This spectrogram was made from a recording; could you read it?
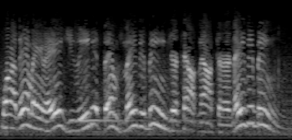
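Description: Old Southern backwoods storekeeper, folksy grumbler, drawling, vintage radio comedy, dull sound. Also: male voice, extremely high pitch, lively intonation, normal speed. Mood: scolding. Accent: rural Southern US. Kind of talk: 1930s radio comedy acting. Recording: muffled, noisy old radio recording.

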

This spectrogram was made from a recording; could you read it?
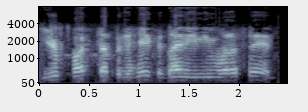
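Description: A man's voice: mid-range voice, flat delivery, quick pace, fairly bright tone. A foul-mouthed man making a crude prank phone call.

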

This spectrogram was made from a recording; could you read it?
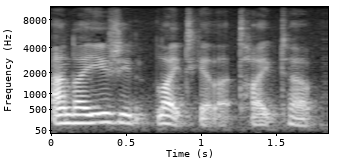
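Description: A middle-aged woman with a low voice and a gravelly edge shares writing advice from her home study. She talks casually to the camera, thinking aloud with fillers and restarts. A faint hum sits under the recording. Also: quick pace. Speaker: novelist. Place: home study with a map on the wall.

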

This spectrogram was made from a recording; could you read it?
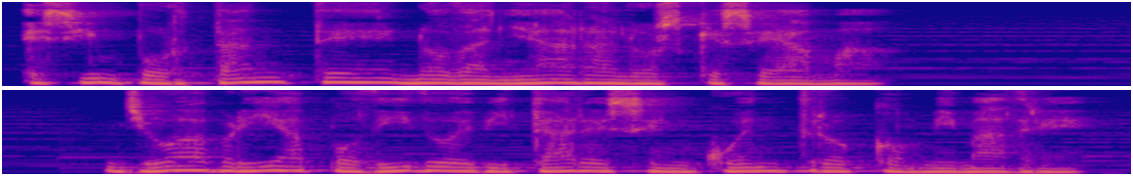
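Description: Man, very slow pace, mellow dark tone, solemn reverent prayer reading, soft music behind. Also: medium pitch, fairly even intonation. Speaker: narrator of a guided prayer meditation. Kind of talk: devotional scripted reading, guided meditation.

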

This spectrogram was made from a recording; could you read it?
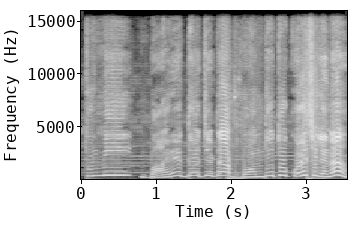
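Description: A man's voice: extremely high pitch, animated, moderate pace, vocal fry, darkish tone, soft background music, full character voice. A man voicing a frightened young village husband in a cartoon, agitated and dramatic. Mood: worried. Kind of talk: cartoon voice acting.

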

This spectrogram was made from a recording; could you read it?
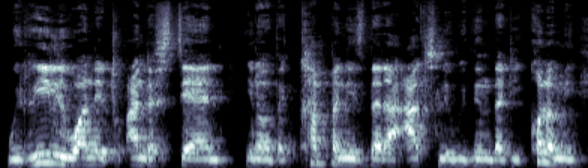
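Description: A man's voice: mid-range voice, fairly bright tone. Earnest young man. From Zimbabwe. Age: young adult. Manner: earnest, measured, explanatory. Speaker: investing YouTuber. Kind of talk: explainer talk to camera. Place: indoor room in front of a leather sofa.

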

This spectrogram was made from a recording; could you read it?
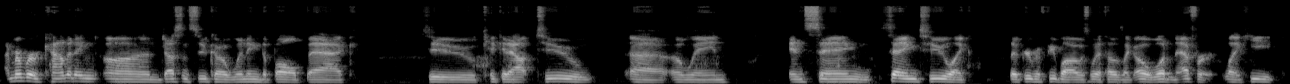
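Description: A man on a casual sports podcast call, recounting plays in a halting, appreciative way. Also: medium pitch, fairly even intonation, a bit bright. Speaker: podcast panelist. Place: indoor room, remote video call. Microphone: video call microphone.

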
